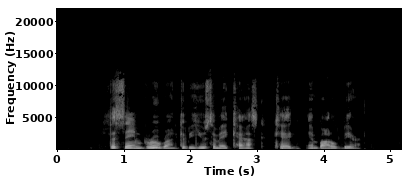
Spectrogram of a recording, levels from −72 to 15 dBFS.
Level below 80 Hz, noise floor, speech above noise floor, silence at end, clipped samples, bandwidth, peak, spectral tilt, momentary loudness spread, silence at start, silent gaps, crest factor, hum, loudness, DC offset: -68 dBFS; -72 dBFS; 47 dB; 0.6 s; under 0.1%; 12.5 kHz; -6 dBFS; -5 dB/octave; 9 LU; 0.8 s; none; 22 dB; none; -26 LUFS; under 0.1%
